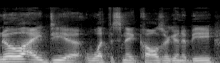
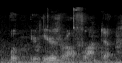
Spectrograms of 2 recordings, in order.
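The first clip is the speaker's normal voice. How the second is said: whispered, tender words to a dog; whispering to a puppy; 17 dB quieter than usual. Real, not acted. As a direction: coo softly at the puppy. Talking to the puppy.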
